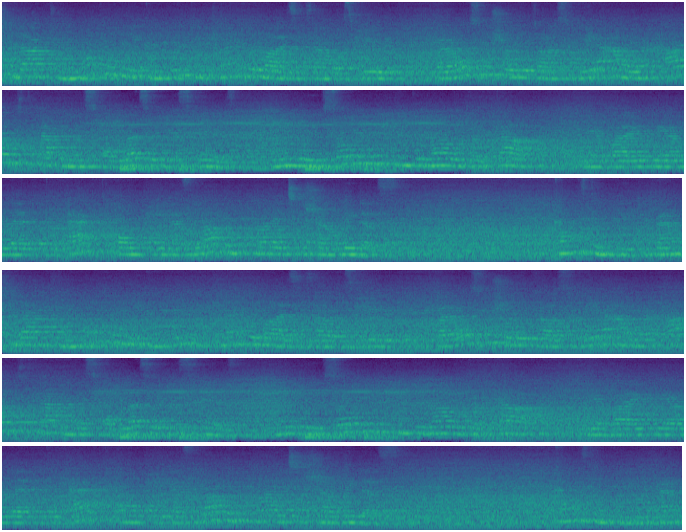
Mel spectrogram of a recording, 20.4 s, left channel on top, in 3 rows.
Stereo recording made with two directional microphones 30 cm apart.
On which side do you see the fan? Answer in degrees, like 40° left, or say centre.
centre.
